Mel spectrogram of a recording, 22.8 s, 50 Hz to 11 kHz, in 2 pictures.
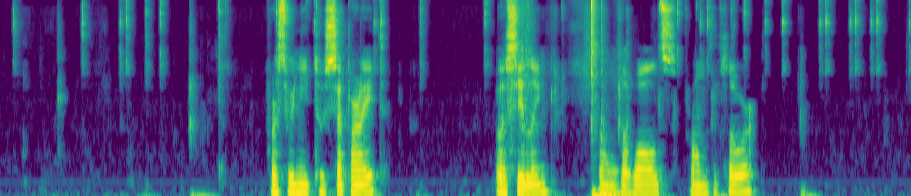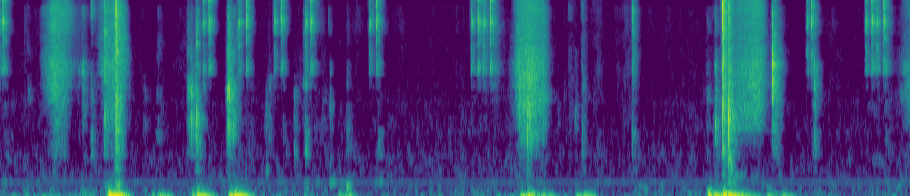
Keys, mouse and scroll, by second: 1.5 click, 1.8 middle drag, 2.2 scroll down 1, 2.3 Tab, 2.7 middle click, 3.5 scroll up 1, 3.9 click, 4.7 shift+click, 5.2 middle click, 6.9 p, 7.7 Tab, 8.3 middle click, 8.7 click, 9.0 Tab, 9.1 middle click, 9.5 click, 10.2 shift+click, 10.6 shift+click, 10.9 shift+click, 11.3 shift+click, 12.4 p, 13.2 Tab, 13.7 Tab, 13.9 click, 14.2 Tab, 14.3 click, 14.8 click, 15.2 click, 16.0 click, 17.3 click, 17.4-20.4 drag, 18.5 l, 21.5 click, 22.2-22.7 drag.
